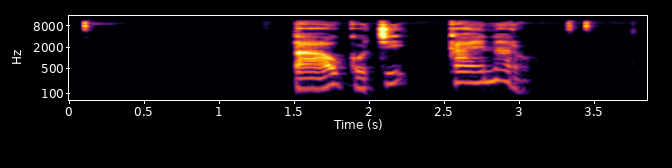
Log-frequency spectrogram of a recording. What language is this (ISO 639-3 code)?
tar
